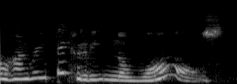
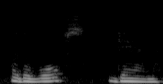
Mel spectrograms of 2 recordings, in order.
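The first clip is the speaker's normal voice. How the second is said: plain reading voice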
